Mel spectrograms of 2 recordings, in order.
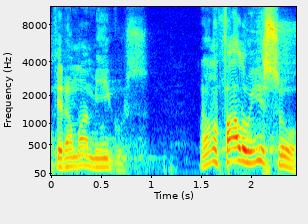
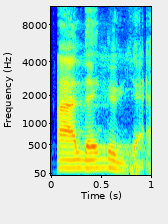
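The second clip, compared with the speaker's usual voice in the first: "Aleluia" arrastado, grave e sem vontade; louvor sem vontade; 6 semitones lower, slower than usual. Shown as a demonstration. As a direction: diga "Aleluia" só por obrigação, mais grave. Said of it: "Então fiz assim, ó". ("Aleluia" de má vontade, de propósito péssimo)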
